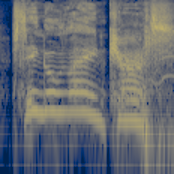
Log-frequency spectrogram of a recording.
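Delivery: put-on yelling, very high. Retelling how a driver yelled out the car window: imitating a man yelling. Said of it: "he just yelled".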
